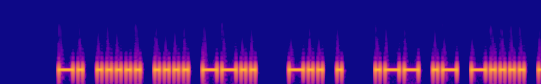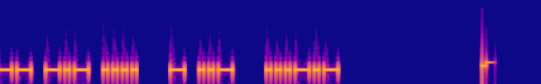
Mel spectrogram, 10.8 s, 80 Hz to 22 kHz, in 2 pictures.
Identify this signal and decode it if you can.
Morse code, heard as a keyed tone, about 25 wpm, 700 Hz. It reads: N5HZ DE WA6MKH TU <SK>
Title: Practice QSO - Exchange 4 - Ending - 25wpm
